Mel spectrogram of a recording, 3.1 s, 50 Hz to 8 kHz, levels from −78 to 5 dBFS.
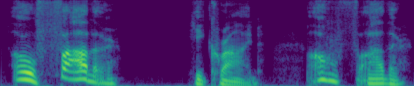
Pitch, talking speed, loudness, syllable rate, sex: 150 Hz, 115 wpm, -19 LUFS, 3.7 syllables/s, male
